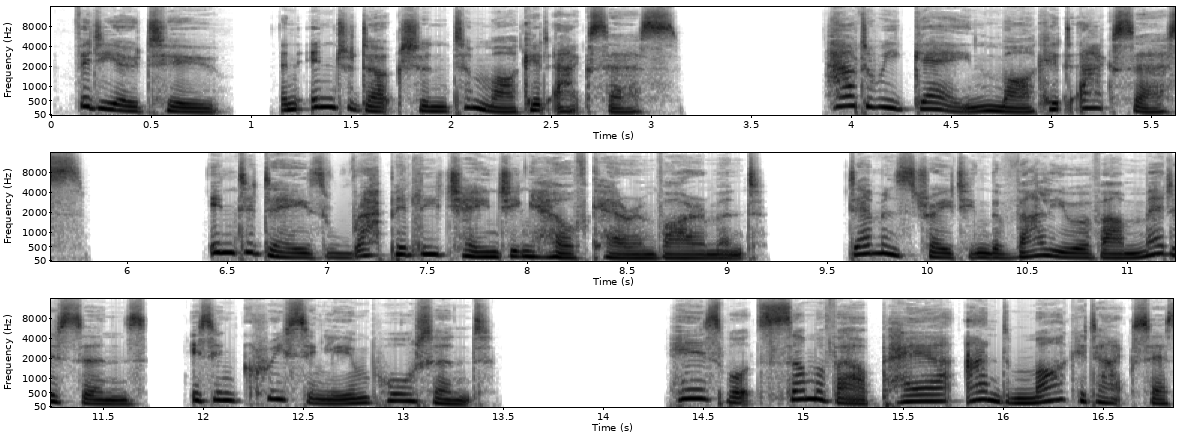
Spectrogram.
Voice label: idents and promos

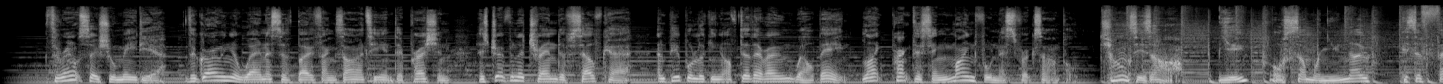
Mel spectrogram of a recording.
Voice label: soft warm empathetic

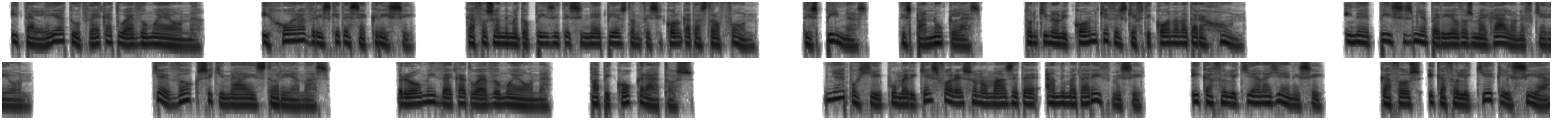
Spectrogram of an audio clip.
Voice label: greek female voice documentary

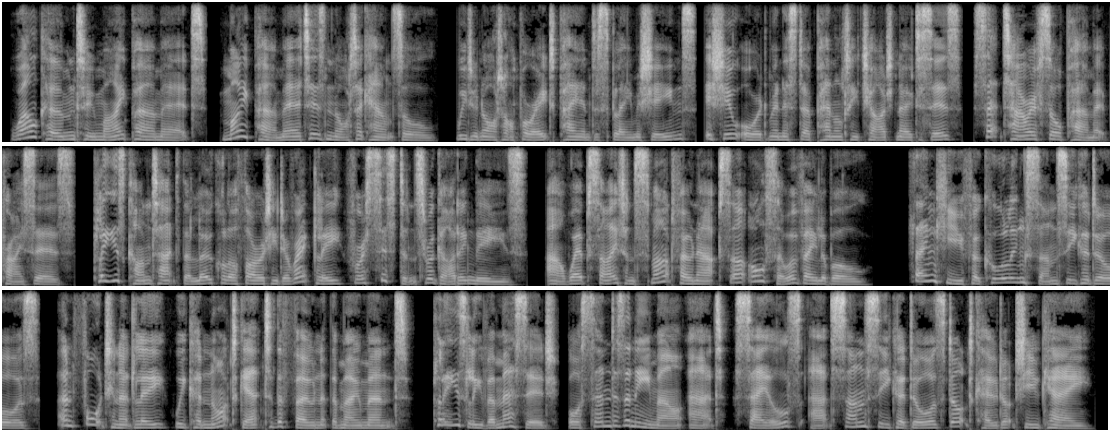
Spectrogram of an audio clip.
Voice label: on-hold

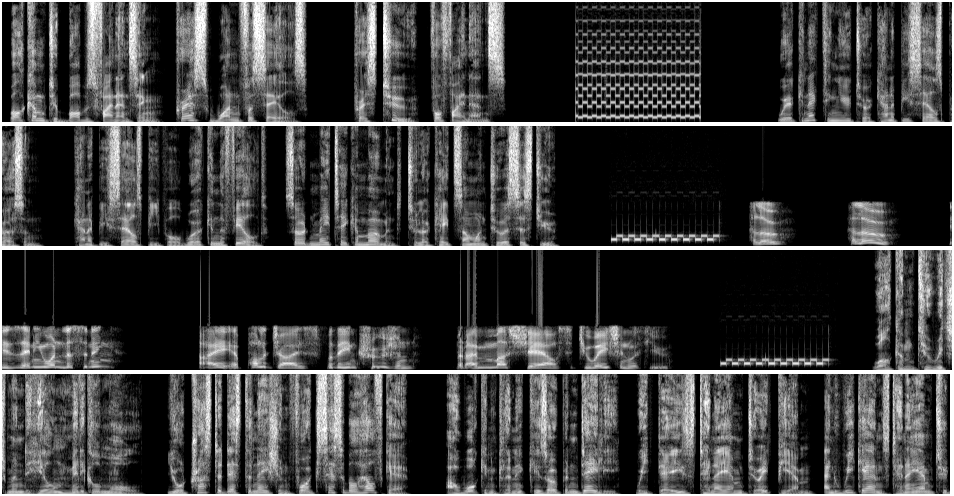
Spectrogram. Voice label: south-african voiceovers telephone

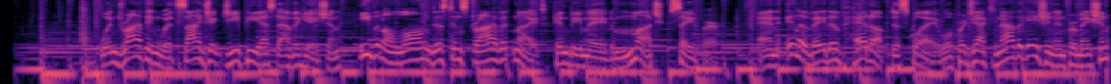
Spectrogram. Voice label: american explainer

